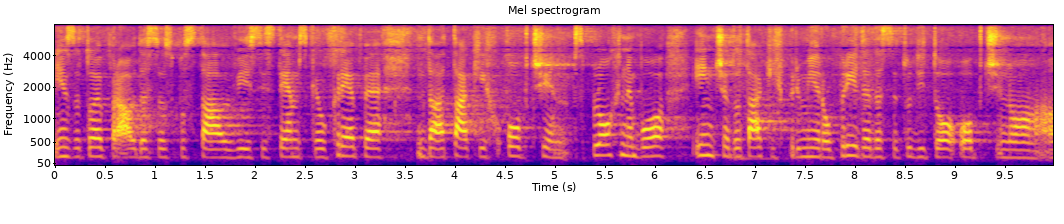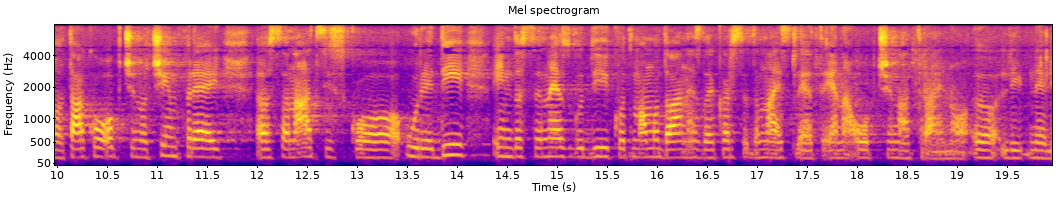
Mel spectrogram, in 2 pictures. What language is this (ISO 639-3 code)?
slv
